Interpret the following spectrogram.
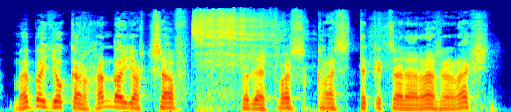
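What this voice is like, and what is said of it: Imitates another person's voice. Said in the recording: “you sound just like ... him.”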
